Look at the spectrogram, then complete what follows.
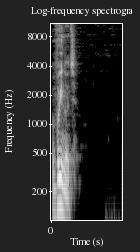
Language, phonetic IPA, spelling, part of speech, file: Russian, [ˈvɨnʊtʲ], вынуть, verb, Ru-вынуть.ogg
- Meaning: to take out, to pull out, to draw out, to extract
